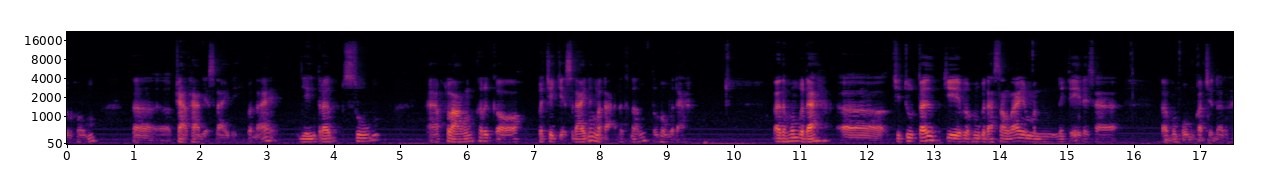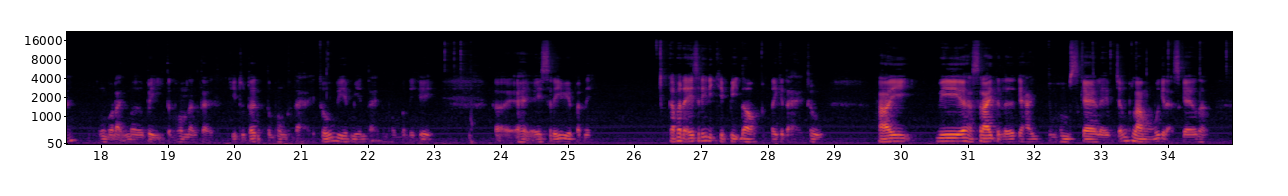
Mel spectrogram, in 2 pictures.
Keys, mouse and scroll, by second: 9.9-12.9 scroll up 54, 13.9-14.5 ctrl+scroll up 3, 14.7-15.3 ctrl+scroll up 6, 20.5-21.1 ctrl+q, 21.2 ctrl+click, 21.4-23.3 ctrl+q.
